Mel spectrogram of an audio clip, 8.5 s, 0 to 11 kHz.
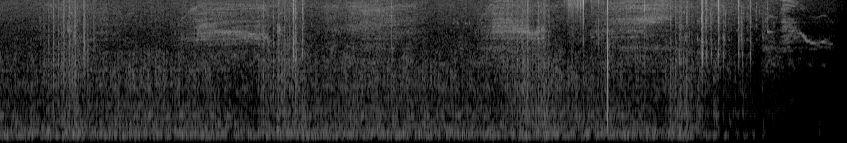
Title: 2005 Nissan Pathfinder R51 diesel misfire cold start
